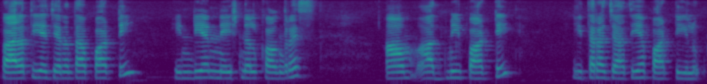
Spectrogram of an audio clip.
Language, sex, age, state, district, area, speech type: Telugu, female, 30-45, Telangana, Narayanpet, urban, spontaneous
